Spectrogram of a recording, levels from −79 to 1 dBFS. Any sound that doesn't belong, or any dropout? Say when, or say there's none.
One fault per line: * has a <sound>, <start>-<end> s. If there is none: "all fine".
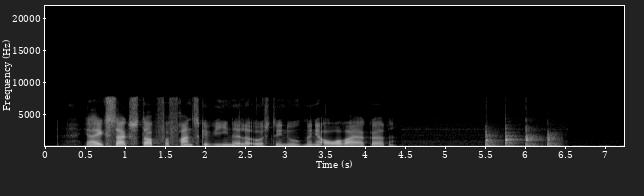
* has a thud, 5.5-6.5 s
